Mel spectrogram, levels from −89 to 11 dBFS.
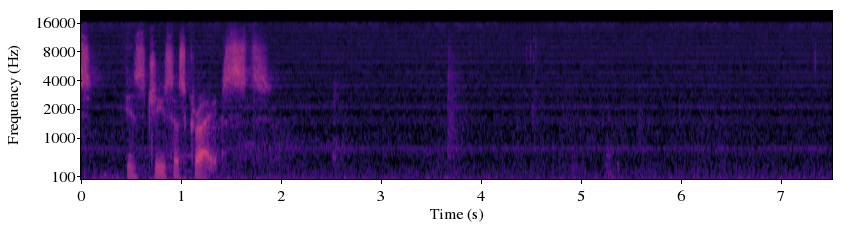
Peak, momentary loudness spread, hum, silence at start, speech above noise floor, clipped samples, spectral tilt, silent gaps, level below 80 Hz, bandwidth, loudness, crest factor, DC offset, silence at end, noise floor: -18 dBFS; 21 LU; none; 0 s; 20 dB; under 0.1%; -0.5 dB/octave; none; -68 dBFS; 19 kHz; -35 LUFS; 24 dB; under 0.1%; 0 s; -57 dBFS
